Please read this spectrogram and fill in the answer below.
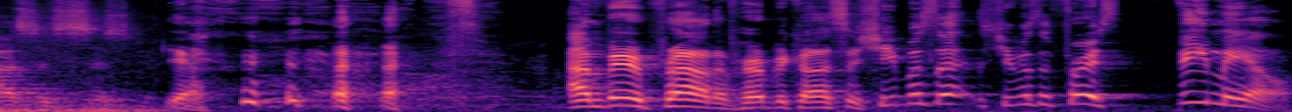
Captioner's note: chuckle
